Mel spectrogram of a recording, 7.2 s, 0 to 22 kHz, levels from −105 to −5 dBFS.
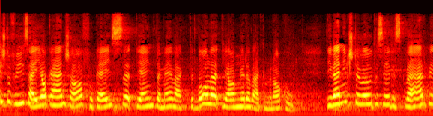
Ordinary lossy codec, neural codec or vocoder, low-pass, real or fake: AAC, 96 kbps; none; 14.4 kHz; real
